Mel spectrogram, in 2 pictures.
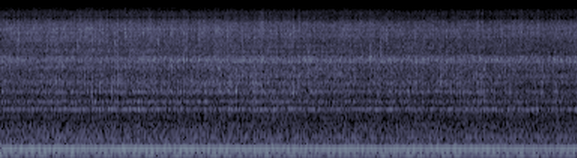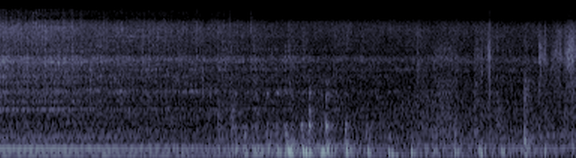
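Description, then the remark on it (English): Food sizzles in a pan with a steady, fairly quiet hiss over a constant low hum, turning into brighter crackling and popping bursts toward the end. No one speaks. “So you can hear pan here.”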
